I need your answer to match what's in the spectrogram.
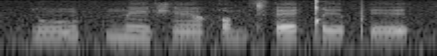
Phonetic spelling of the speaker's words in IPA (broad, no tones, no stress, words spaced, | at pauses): ɾũ | mẽ ʃɛ̃ːqumt͡sʼɛǃɪː pʼɪ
